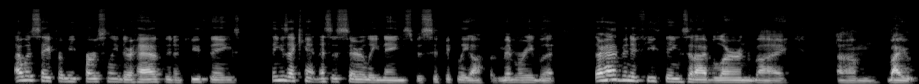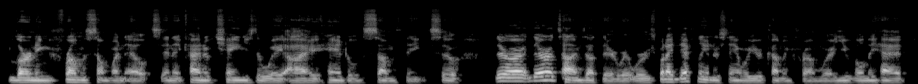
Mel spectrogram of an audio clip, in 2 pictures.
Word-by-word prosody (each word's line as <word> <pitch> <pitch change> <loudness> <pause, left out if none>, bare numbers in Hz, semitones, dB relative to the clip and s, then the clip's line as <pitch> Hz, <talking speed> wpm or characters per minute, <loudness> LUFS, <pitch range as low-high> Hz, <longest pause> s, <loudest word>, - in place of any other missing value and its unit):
I - - +5
would 195 +1 +1
say 170 -4 0
for 145 - -5
me 140 -1 -3
personally, 135 0 -2
there 110 -2 0
have 120 +1 +5
been 115 -2 -4
a 100 - -7
few 120 - 0
things 105 -2 -4 0.3
things 190 +1 +1
I 170 - +5
can't 160 -2 -5
necessarily 120 -6 -1
name 95 0 0
specifically 105 +3 -6
off 95 +1 -1
of - - -16
memory, 100 +1 -3
but 90 -1 -4 0.4
there 175 - +8
have 215 +3 +8
been 195 -1 +4
a - - 0
few 165 -3 -5
things 130 -3 -1
that - - +4
I've 110 -2 +5
learned 100 -1 +1
by, 90 -1 -1 0.5
um, 90 -2 -5
by 95 -1 +5 0.2
learning 100 -2 +4
from 105 -3 +3
someone 90 -1 -4
else, - - -4
and 90 0 -5
it 90 - -7
kind 95 -1 +3
of 90 - -6
changed 95 -1 -2
the 90 - -5
way 90 0 -2
I 90 0 0
handled 90 -1 -4
some 85 -1 -2
things. 75 -2 -14
So, 90 -2 -6 0.4
there 160 +1 +4
are 155 0 +9
there 175 +3 +7
are 195 -1 +7
times 95 -1 +4
out 90 - 0
there 85 -1 -6
where 85 +1 -4
it - - -6
works. 90 +1 -4
But - - +3
I - - +6
definitely 130 -1 +1
understand 95 -2 -4
where 90 - -5
you're 90 0 -4
coming 85 -1 -5
from. 85 -1 -7
Where 85 -1 -8
you've 90 0 -5
only 90 0 -2
had 90 0 +1
95 Hz, 235 wpm, -23 LUFS, 90-120 Hz, 0.5 s, are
